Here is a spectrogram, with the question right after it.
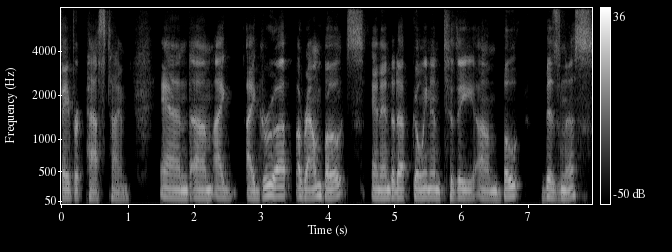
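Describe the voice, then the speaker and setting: With a General American accent, a man speaks at a fairly slow pace, medium pitch and fairly even intonation over a quiet background. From Pacific Northwest US. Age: 60s. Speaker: guest mindfulness practitioner. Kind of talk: interview conversation, storytelling.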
